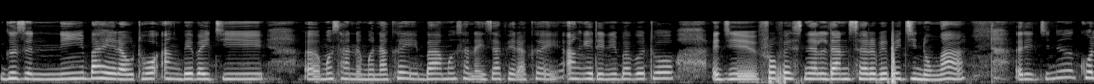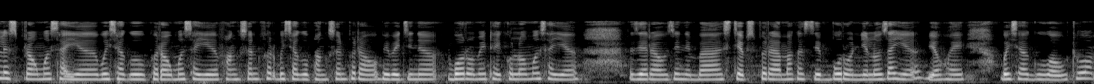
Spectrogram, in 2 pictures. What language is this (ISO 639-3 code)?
brx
